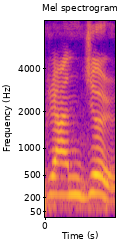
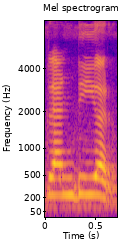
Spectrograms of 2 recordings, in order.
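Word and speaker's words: grandeur: Here D E will be pronounced as जा, ठीक है, ग्रैंडर नॉट ग्रैंडियर, गॉट इट।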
